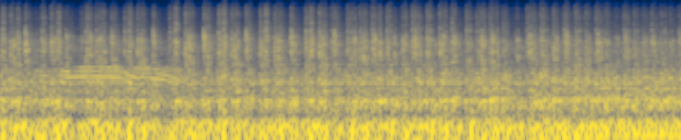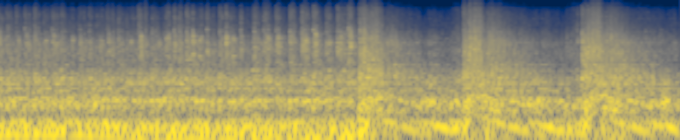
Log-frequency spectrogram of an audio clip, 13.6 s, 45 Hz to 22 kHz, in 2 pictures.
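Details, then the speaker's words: Freshly built Mopar 360 in a 1974 Plymouth Duster, XC268H10 flat tappet cam (lift 477/480, duration 224/230 at .050, 110 LSA), at idle: deep, steady V8 lope with no knocks or ticks. Normal lopey idle with a performance cam. "lobe separation that one's important for the sound 110. i was very pleasantly surprised at how good this thing sounds at idle"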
